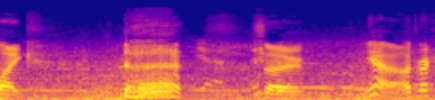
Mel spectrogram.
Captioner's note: laughs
